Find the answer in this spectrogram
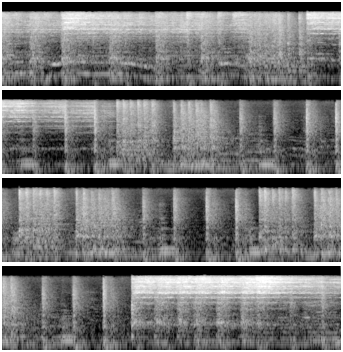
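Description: A live rock band playing an instrumental passage between sung lines: drum kit, electric guitar and bass. The cymbals ring bright from about four to seven seconds in and again near the end, with sharper, more separate drum hits in between.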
